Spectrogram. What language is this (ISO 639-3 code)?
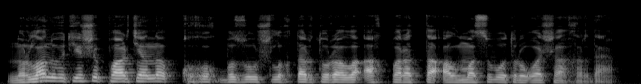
kaz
